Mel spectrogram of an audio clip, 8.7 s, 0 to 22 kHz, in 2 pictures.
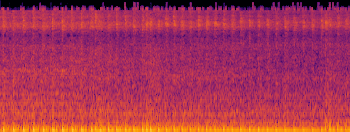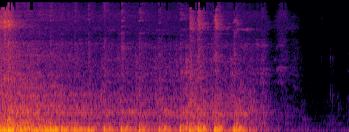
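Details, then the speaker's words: Turner Ranger tractor with 1098cc A-series engine, started on a jump pack after weak spark, fouled plugs; catches then runs unevenly, stumbling and stalling, missing on a cylinder; owner suspects dirty spark plugs or HT leads swapped. "missing a bit but let's try that again it clears sounds like a stone on the cylinder somewhere"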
